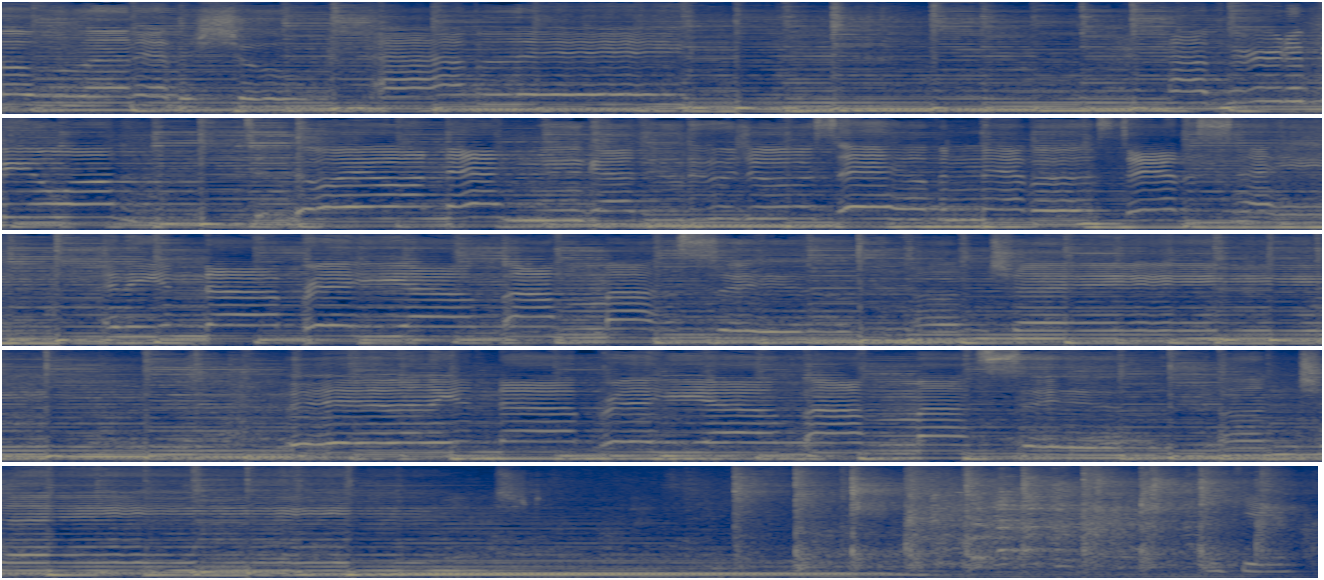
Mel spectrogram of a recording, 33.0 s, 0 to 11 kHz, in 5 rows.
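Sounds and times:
woman singing into a microphone: 0.0 - 3.6, 5.8 - 20.2, 21.1 - 29.0
strummed acoustic guitar: 0.0 - 30.3.

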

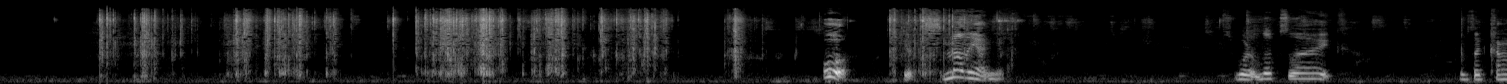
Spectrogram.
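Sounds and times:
crisp packet crinkling: 0.9 - 8.2, 8.8 - 10.2.

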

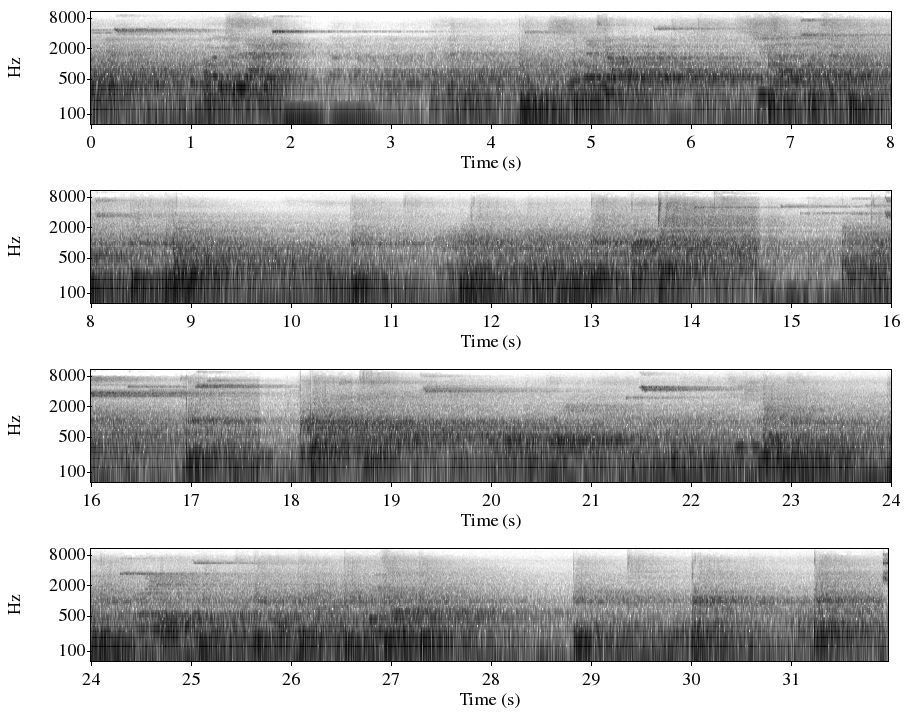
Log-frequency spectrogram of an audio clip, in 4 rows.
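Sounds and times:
sneakers squeaking on floor: 0.0 - 9.2, 10.5 - 20.4, 21.3 - 27.4
ball bouncing off floor and walls: 6.8 - 9.4, 10.4 - 14.8, 16.9 - 19.3, 28.8 - 31.9.

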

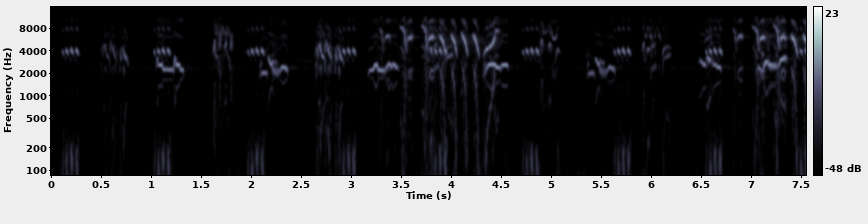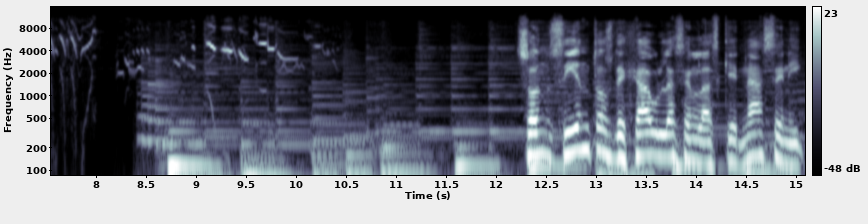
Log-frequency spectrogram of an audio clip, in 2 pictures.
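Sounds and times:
finches chirping: 0.1 - 10.6.

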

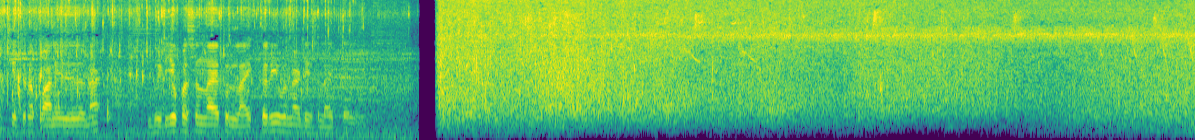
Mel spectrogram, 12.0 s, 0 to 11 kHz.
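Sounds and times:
sea surf washing in: 4.4 - 11.9.

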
